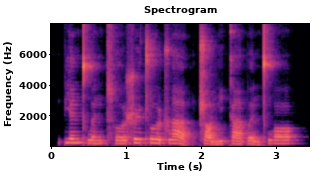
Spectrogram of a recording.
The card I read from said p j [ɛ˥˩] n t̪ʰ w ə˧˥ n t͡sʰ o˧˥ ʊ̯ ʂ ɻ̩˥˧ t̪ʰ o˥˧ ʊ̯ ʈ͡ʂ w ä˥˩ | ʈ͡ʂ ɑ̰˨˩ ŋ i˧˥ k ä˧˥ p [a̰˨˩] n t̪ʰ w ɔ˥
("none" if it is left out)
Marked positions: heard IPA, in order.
ɛ˥, ə̰˨˩

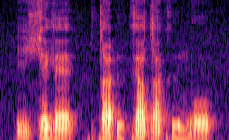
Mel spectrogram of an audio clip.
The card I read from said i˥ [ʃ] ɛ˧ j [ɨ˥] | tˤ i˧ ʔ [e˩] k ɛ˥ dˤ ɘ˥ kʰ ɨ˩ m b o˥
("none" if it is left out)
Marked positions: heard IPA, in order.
ç, ɛ˥, ɨ˩

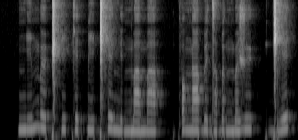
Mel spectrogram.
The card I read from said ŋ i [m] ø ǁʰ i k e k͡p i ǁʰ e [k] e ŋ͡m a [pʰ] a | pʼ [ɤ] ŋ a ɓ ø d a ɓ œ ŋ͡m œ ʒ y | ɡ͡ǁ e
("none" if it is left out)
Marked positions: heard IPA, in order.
m, ŋ, m, ɔ

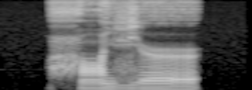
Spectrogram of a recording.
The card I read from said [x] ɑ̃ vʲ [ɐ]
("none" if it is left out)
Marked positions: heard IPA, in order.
h, ə˞

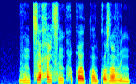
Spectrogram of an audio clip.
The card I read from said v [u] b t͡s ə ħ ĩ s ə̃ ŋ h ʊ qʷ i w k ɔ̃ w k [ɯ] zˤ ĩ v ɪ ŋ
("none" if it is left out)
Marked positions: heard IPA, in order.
ũ, u

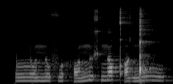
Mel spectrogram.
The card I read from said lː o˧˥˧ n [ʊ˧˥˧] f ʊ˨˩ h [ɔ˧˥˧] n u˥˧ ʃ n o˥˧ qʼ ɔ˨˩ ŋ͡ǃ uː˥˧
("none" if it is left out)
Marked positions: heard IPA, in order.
ʊ˧˥˧, ɔ˩˥

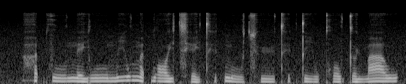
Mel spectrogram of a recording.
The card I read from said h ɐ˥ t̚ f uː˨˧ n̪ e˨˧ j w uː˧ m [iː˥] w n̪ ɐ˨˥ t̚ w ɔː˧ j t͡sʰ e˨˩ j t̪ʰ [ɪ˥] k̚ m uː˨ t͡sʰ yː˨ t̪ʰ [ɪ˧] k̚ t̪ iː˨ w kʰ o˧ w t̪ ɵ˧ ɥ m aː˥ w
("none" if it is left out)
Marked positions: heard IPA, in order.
iː˥, ɪ˥, ɪ˧

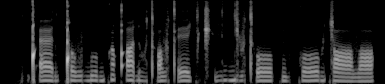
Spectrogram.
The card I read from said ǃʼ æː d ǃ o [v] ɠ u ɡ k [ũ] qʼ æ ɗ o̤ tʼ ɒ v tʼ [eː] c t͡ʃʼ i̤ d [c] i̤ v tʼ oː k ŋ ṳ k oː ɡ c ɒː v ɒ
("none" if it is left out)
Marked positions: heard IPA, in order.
v, ũ, eː, ɟ

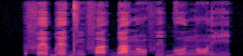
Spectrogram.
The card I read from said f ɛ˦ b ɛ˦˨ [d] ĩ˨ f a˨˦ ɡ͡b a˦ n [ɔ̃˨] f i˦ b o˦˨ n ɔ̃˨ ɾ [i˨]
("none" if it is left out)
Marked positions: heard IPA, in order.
d, ɔ̃˧, i˨˦

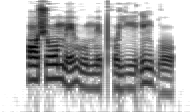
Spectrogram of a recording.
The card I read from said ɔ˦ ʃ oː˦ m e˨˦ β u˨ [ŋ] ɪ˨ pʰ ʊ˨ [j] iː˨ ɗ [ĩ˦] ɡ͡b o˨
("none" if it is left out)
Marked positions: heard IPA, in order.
m, j, ĩ˦

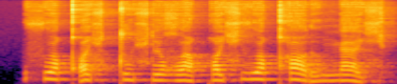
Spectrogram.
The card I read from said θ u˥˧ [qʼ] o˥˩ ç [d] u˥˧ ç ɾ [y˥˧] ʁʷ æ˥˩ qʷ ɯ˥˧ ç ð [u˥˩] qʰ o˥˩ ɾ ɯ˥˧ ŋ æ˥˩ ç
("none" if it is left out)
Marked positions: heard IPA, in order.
qʼ, t, y˥˧, u˥˧

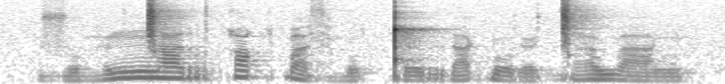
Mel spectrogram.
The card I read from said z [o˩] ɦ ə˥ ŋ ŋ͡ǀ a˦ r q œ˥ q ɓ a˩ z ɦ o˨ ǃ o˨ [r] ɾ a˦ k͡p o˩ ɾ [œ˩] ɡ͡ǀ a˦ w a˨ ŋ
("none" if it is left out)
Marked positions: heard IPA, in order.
o˩, r, œ˦

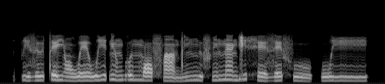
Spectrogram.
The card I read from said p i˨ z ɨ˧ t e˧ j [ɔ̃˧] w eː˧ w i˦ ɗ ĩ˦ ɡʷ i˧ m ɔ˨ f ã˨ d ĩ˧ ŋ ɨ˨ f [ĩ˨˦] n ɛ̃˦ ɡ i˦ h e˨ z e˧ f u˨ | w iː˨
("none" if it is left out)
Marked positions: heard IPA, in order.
ɔ̃˨, ĩ˧

